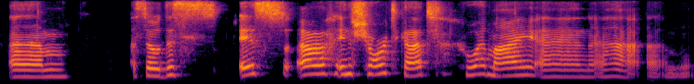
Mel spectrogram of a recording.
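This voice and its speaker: A woman from Poland, giving an online art webinar as a concept artist, explaining in an unhurried way with hesitant pauses. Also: medium pitch. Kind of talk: webinar presentation. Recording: lo-fi webinar audio.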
